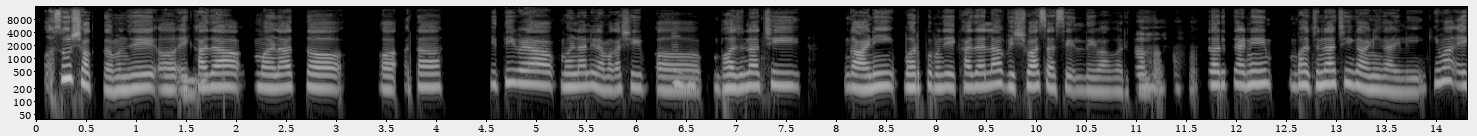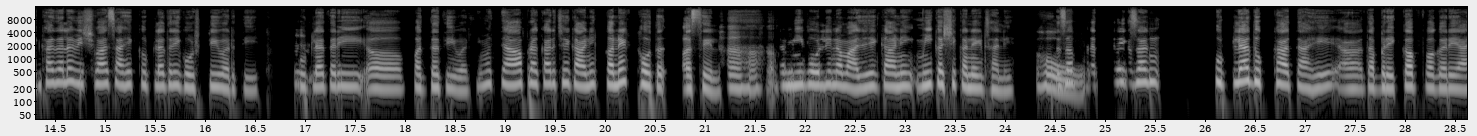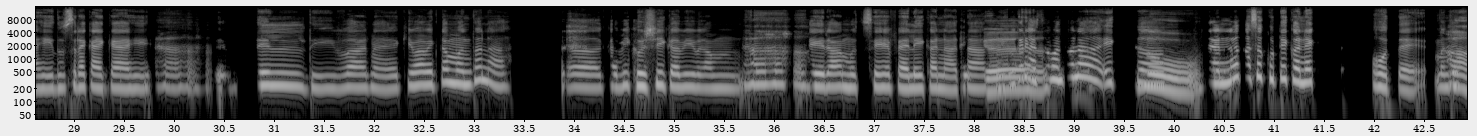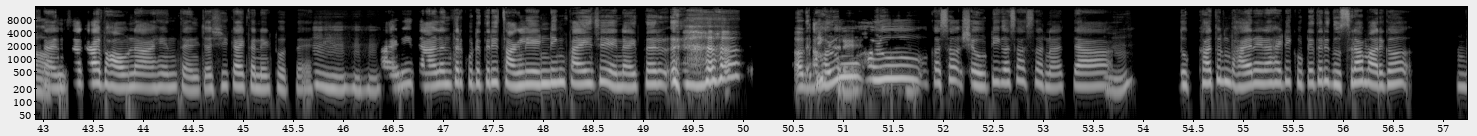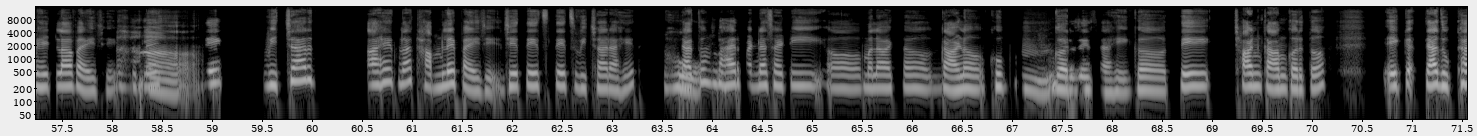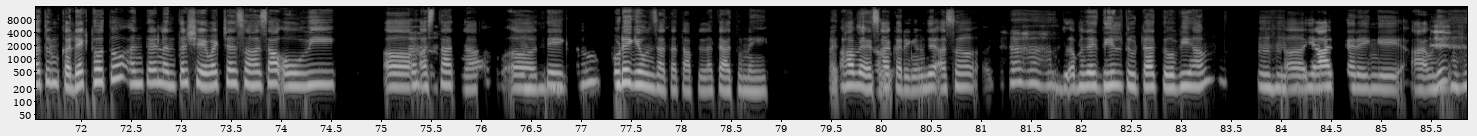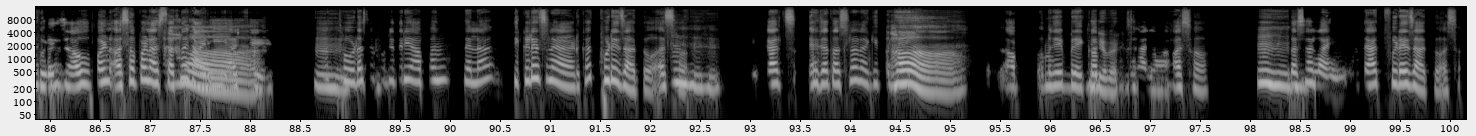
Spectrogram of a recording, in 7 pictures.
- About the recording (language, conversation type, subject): Marathi, podcast, तुला कोणत्या गाण्यांनी सांत्वन दिलं आहे?
- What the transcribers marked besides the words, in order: other background noise; unintelligible speech; in English: "कनेक्ट"; in English: "कनेक्ट"; in English: "ब्रेकअप"; unintelligible speech; laughing while speaking: "दुसरं काय-काय आहे"; in Hindi: "दिल दीवान"; in Hindi: "कभी खुशी कवी गम, तेरा मुझसे पहले का नाता"; in English: "कनेक्ट"; in English: "कनेक्ट"; laugh; chuckle; in English: "कनेक्ट"; in Hindi: "हम ऐसा करेंगे"; in Hindi: "दिल टूटा तो भी हम अ, याद करेंगे"; tapping; laugh; in English: "ब्रेकअप"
